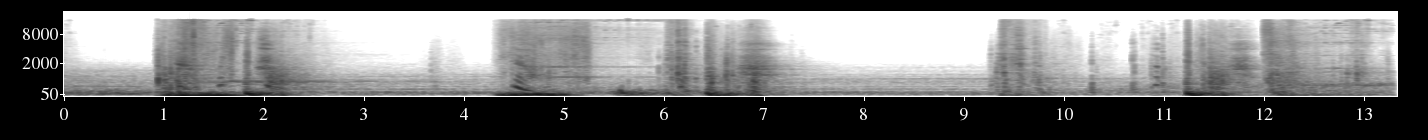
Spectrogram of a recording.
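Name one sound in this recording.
Heavy thuds and whooshes sound as a figure leaps and lands on rock.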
